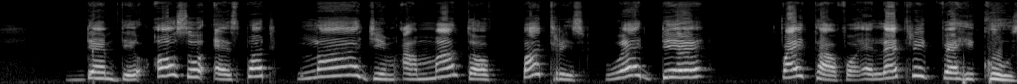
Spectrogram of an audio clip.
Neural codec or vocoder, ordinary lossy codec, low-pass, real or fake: vocoder, 48 kHz, 128 mel bands, Vocos; none; none; fake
